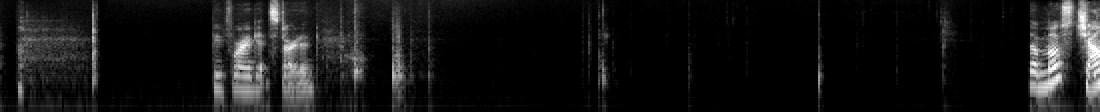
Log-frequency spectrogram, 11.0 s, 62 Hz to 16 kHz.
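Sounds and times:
woman speaking: 2.2 - 3.2, 10.3 - 11.0.

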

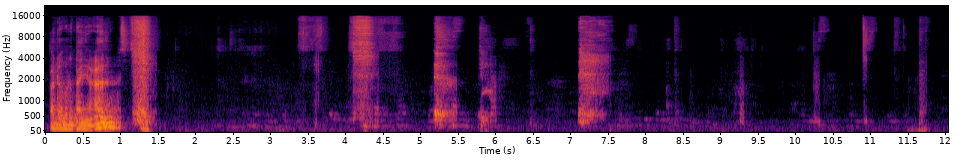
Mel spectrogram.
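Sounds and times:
person coughing: 5.2 - 6.0.

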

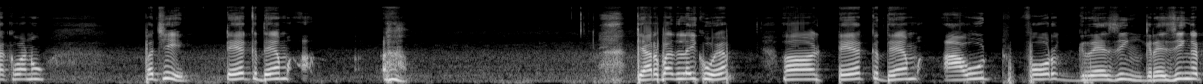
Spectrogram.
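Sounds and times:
man clearing throat: 3.6 - 4.2.

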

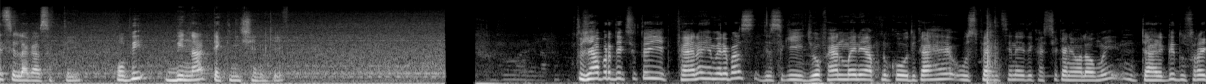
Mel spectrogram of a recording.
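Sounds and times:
ceiling fan whooshing: 0.0 - 5.2
faint hum: 0.0 - 5.7.

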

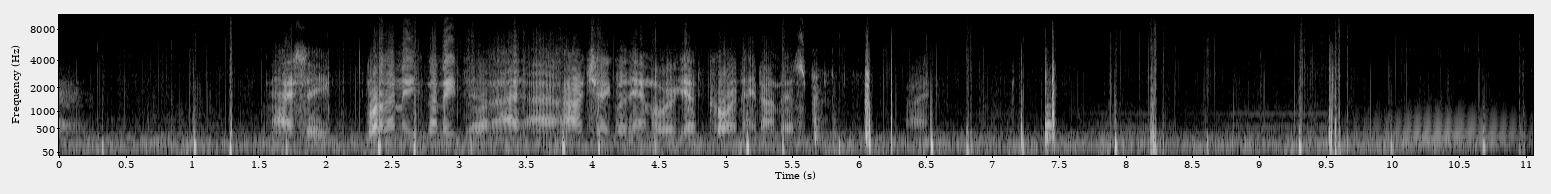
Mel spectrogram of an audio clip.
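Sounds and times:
steady electrical hum: 0.0 - 11.0
clicks and pops: 0.2 - 2.9, 5.1 - 11.0.

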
